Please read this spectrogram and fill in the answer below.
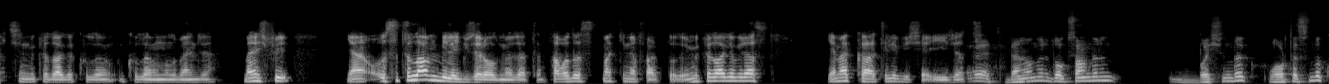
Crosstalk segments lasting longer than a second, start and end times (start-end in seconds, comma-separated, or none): none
